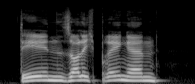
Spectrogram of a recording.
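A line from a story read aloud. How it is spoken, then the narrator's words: Called out. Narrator (German): rief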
